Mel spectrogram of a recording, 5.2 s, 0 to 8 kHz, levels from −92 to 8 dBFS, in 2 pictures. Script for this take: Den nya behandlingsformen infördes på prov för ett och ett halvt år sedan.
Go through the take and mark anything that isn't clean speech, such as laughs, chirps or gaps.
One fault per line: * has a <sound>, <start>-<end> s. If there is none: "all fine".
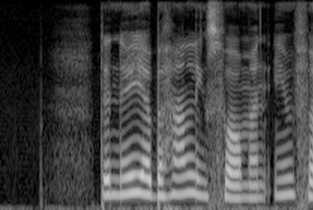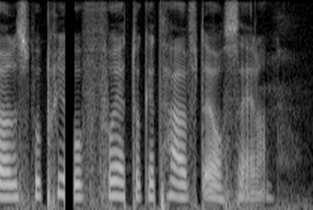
* has a dropout, 3.1-3.2 s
